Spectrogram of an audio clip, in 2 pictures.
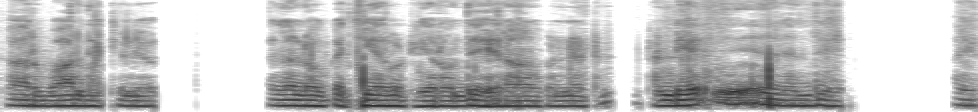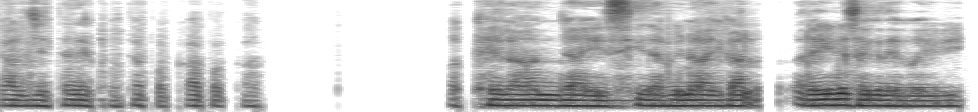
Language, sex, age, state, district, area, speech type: Dogri, male, 30-45, Jammu and Kashmir, Reasi, urban, spontaneous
